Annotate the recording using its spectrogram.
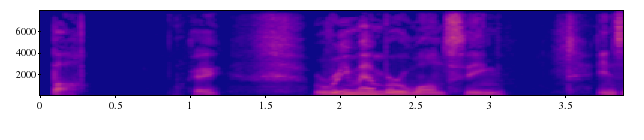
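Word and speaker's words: pas: after that pa okay we write it p s okay but as usual final s is not pronounced so it's pa okay remember one thing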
